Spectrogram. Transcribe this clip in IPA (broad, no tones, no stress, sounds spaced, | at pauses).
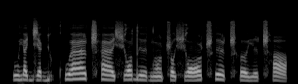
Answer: u j æ d͡ʑ æ ɡ i kʷʰ æː ʈ͡ʂʰ æː ɕ ɔ d ɪː d ɔ̃ ʈ͡ʂ ɔ ɕ ɔː ʈ͡ʂʰ ɪː ʈ͡ʂʰ əː j i ʈ͡ʂʰ ɑ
